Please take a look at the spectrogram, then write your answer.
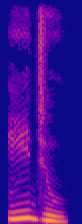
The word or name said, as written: ಈಜು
